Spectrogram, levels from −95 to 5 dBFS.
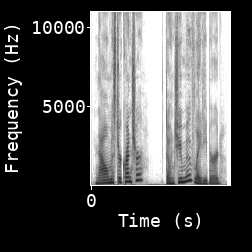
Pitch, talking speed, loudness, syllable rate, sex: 215 Hz, 130 wpm, -17 LUFS, 4.7 syllables/s, female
